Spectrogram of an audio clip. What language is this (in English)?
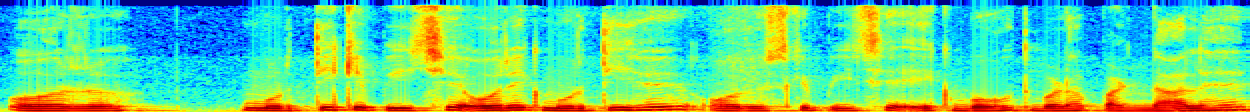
Hindi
